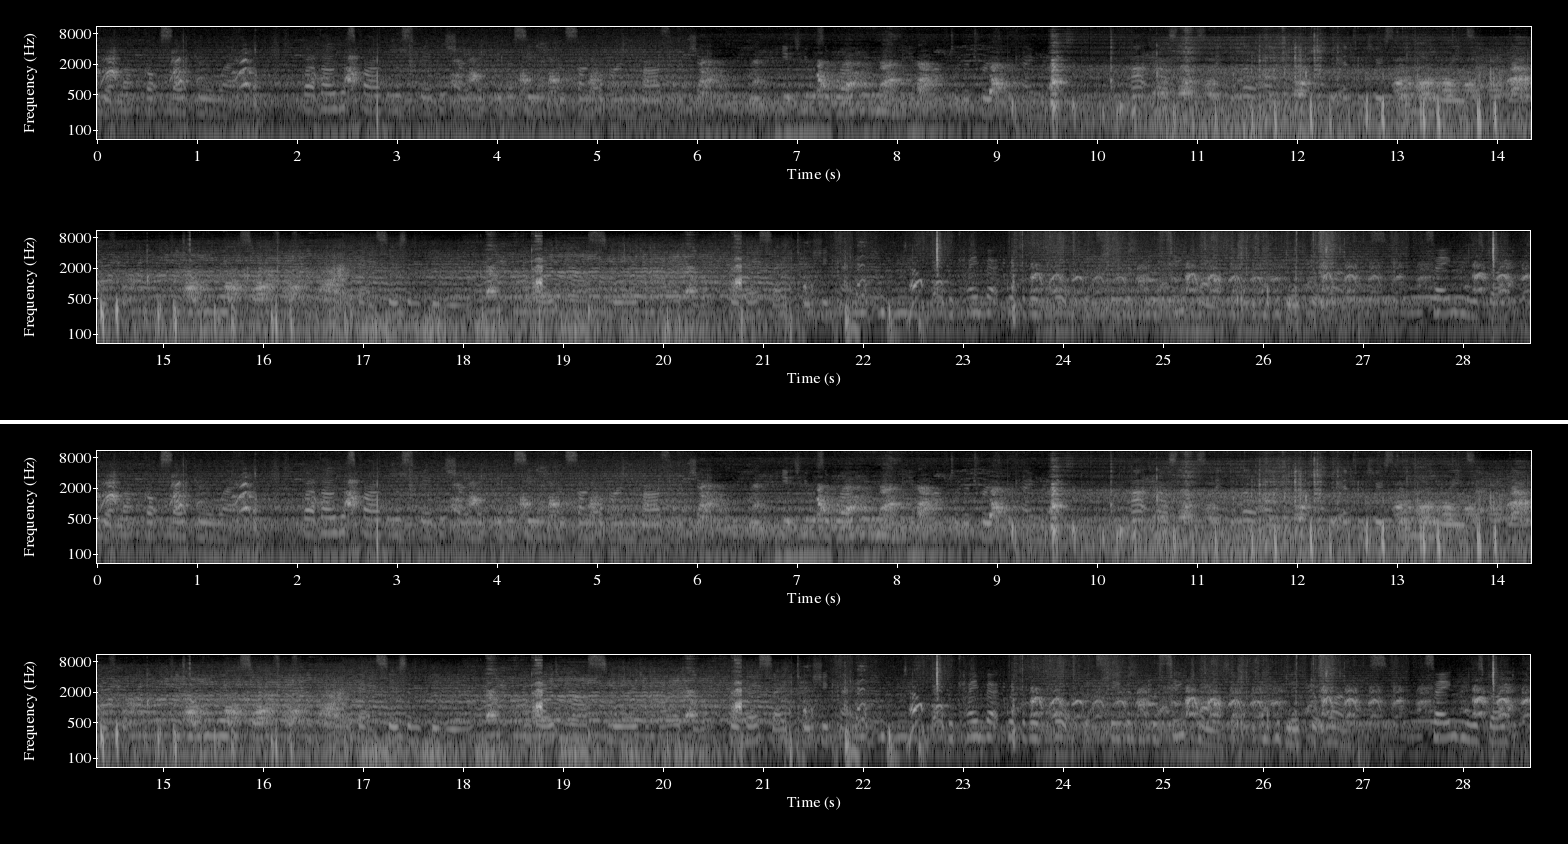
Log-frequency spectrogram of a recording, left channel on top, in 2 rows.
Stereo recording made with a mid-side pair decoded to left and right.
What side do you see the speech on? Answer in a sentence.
In this clip you hear the speech on the right.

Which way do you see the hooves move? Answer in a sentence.
In this clip you hear the hooves travel towards the left.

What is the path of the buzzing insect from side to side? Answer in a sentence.
In this clip you hear the buzzing insect go from the right side to the left.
